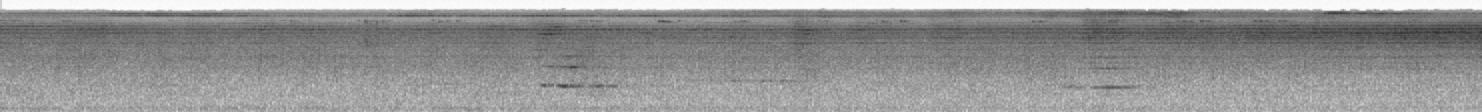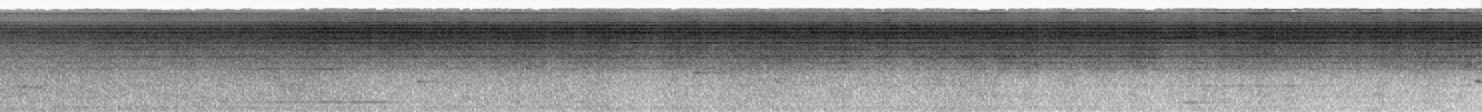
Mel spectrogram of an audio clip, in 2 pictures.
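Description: A train rolling past on the rails with a steady rumble of wheels. High-pitched wheel squeal grows louder about halfway through, with a couple of short squeaks earlier on.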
